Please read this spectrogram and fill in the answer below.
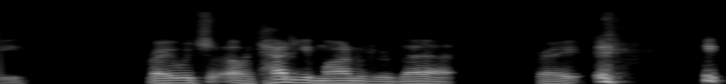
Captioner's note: laughs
